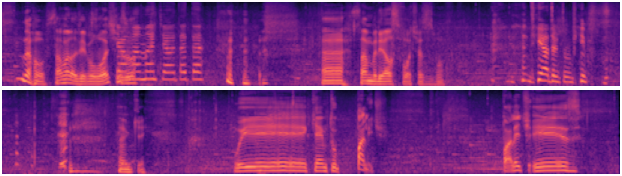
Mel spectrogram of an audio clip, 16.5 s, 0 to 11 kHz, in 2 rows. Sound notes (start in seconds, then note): 2.8 laughing; 8.7 laughing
